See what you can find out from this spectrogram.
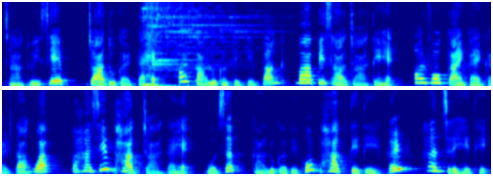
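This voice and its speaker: A woman with a high voice narrates a cartoon tale. Her delivery is scripted storytelling, linking the scenes as narrator. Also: animated, takes it slowly, gravelly, hardly any pauses.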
